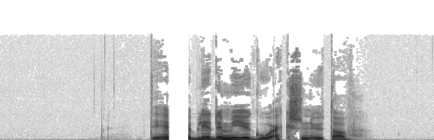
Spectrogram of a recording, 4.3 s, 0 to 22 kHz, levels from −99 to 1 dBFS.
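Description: At 1.68 s the speech stops dead and the output stays silent for about 0.21 s, resuming at 1.89 s with "blir det mye god". This is a playback stall, likely the player running short of data or its thread being held up. The speech simply halts in mid-flow for a noticeable moment before carrying on.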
